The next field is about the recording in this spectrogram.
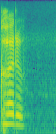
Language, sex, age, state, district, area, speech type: Sindhi, female, 18-30, Maharashtra, Mumbai Suburban, urban, read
